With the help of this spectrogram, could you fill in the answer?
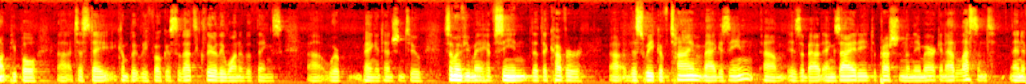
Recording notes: Recorded live at the recent relaunch of Born Digital: How Children Grow Up in a Digital Age. Moderate an open forum with local students.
